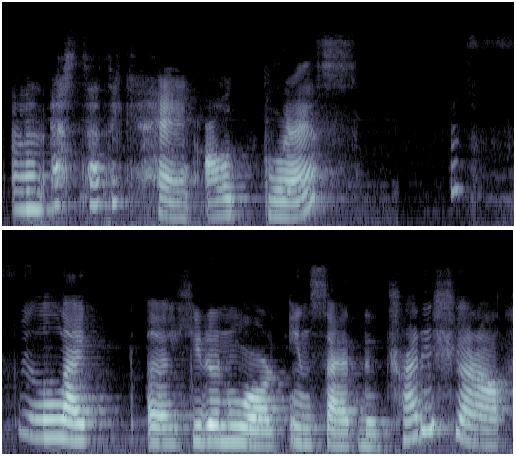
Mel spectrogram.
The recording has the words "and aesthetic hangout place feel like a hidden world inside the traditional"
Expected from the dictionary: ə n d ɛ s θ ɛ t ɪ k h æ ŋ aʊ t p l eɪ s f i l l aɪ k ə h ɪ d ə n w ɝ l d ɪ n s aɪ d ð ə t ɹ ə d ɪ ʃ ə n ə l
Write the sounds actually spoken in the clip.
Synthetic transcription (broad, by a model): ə n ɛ s t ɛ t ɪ k h æ ŋ aʊ t b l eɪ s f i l l aɪ k ə h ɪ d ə n w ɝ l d ɪ n s aɪ d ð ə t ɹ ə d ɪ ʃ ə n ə l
